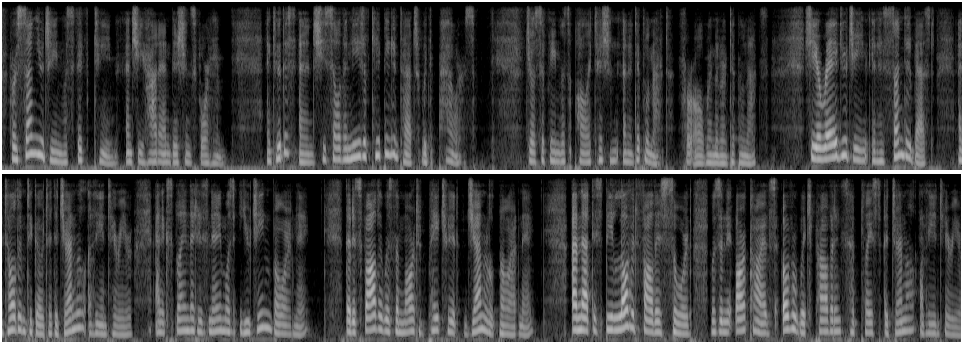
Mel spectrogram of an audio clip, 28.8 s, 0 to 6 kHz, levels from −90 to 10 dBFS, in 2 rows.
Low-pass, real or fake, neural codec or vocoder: 5.4 kHz; fake; codec, 24 kHz, 1 kbps, SNAC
